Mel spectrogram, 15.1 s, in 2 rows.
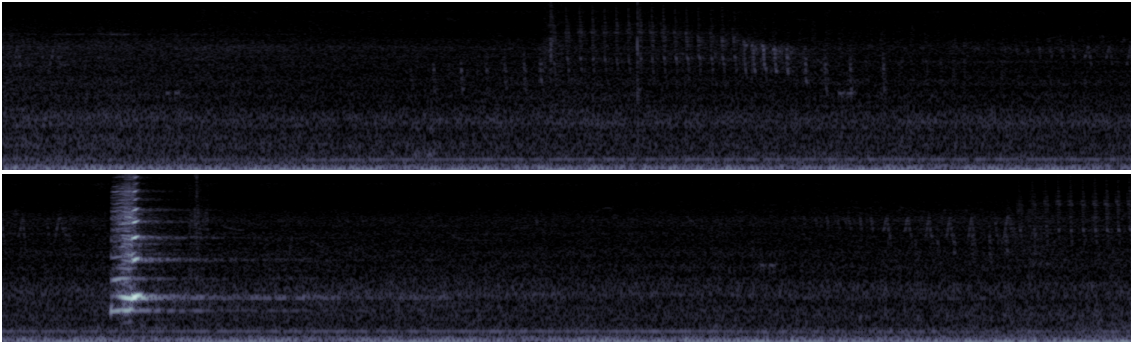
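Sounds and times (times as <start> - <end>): distant diesel railcar rumble: 0.0 - 15.0
bird trilling: 8.2 - 9.7.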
